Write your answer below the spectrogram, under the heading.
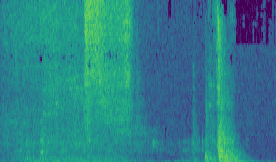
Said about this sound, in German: Tür öffnet. Tür schließt.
